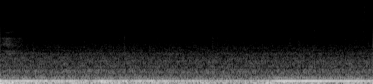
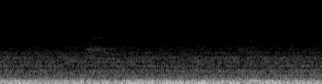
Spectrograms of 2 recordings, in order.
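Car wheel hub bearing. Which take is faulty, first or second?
first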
